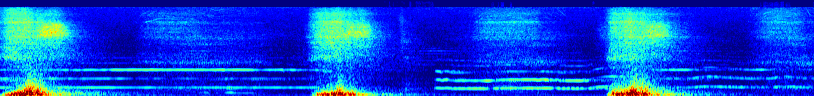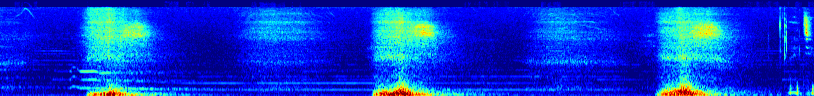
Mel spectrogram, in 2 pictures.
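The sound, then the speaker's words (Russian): Deep, forceful breaths of a hyperventilation breathing exercise repeat about every three to four seconds, six heavy whooshing exhalations in a steady rhythm, loud over a soft sustained musical drone, with no talking. “Произошла гипервентиляция, и нам не нужно дышать.”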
